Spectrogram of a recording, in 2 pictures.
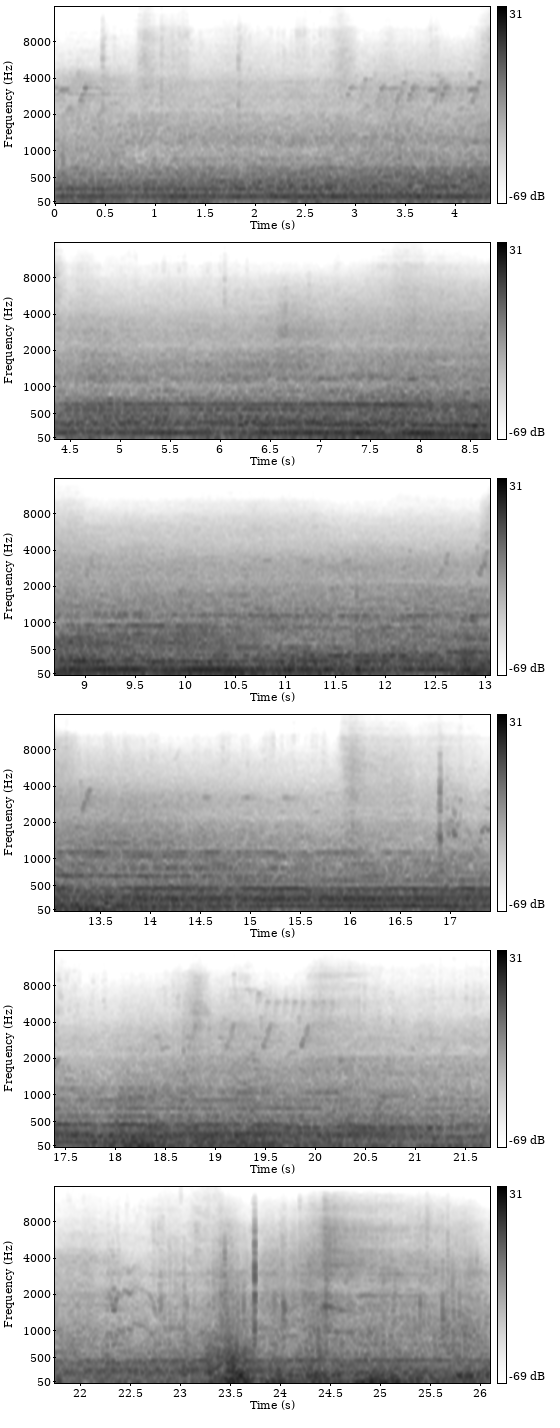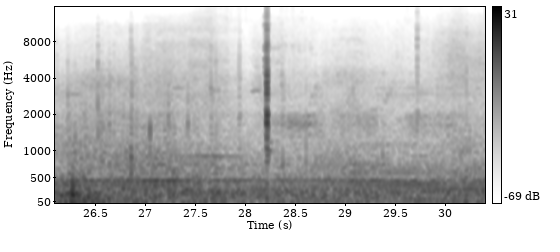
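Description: A boat motor running steadily with a low, even hum that grows louder over the first ten seconds or so and then eases off, with a few knocks and a sharp click near the end.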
